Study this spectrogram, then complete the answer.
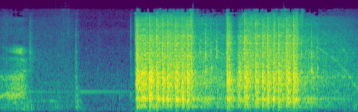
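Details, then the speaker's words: Chevrolet Malibu cranks but won't start after crank sensor cleaning: about three seconds of quick, even churning, stops, cranks again, never fires. No spark, fuel present; crank sensor suspected, unconfirmed. "let's see if it'll start and go from there missions she's not starting again I clean that out could be a crate could be a crank"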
